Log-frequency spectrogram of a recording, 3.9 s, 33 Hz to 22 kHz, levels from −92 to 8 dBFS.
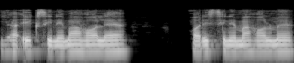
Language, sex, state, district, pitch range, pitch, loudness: Hindi, male, Jharkhand, Jamtara, 110-115 Hz, 110 Hz, -16 LUFS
